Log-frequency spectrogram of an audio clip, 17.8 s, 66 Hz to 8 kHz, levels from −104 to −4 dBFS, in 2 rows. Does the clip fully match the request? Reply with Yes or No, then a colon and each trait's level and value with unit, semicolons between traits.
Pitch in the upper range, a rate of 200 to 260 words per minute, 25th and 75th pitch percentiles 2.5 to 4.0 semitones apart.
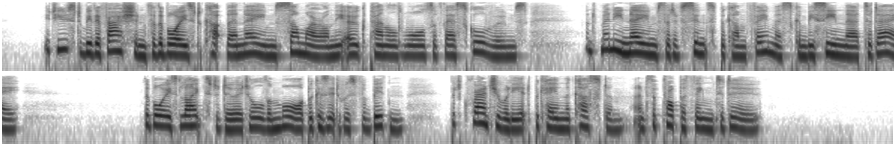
Yes: high, 200 Hz; fast, 205 wpm; average, 3.2 semitones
